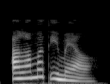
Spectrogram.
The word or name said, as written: alamat email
